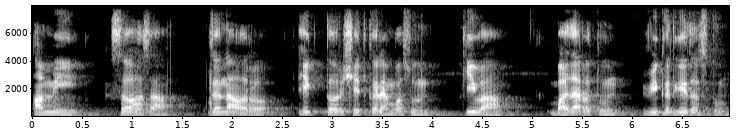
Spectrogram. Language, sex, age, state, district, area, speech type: Marathi, male, 45-60, Maharashtra, Yavatmal, rural, spontaneous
